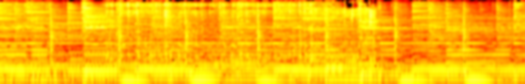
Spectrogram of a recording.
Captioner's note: food mixer tapping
